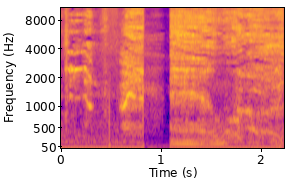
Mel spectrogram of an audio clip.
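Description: A short burst of noisy vocal sounds, a brief silence, then a long, loud, low rumbling burp from a girl in Australia after chugging an entire bottle of soda, carrying on for over a second.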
